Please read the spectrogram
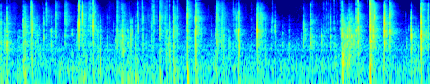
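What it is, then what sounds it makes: Crinkly plastic wipes pack. A hand-sized Equate baby wipes soft pack made of crinkly plastic film and full of wipes is held in one palm while fingertips and nails press and crinkle the film. A steady run of bright, crisp crinkles and sharp crackles follows, with almost no low end. Each snap dies away quickly and the louder pops stand out from the denser rustling.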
